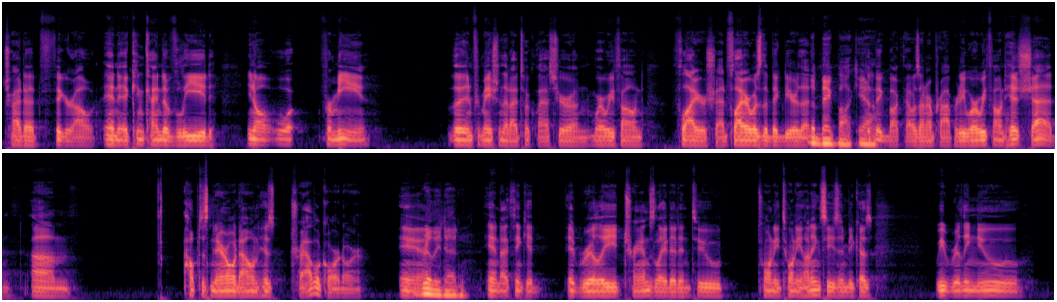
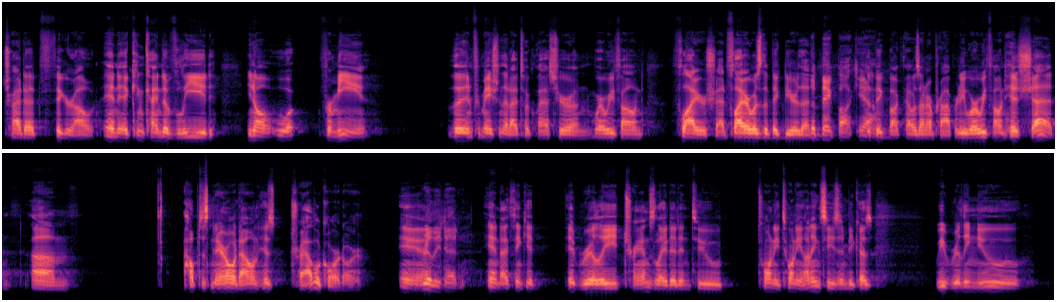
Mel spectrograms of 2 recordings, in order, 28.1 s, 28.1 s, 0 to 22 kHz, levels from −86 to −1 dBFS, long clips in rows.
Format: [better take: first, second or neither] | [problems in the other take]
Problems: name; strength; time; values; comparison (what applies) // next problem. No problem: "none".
first | thin; very; fading below 300 Hz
